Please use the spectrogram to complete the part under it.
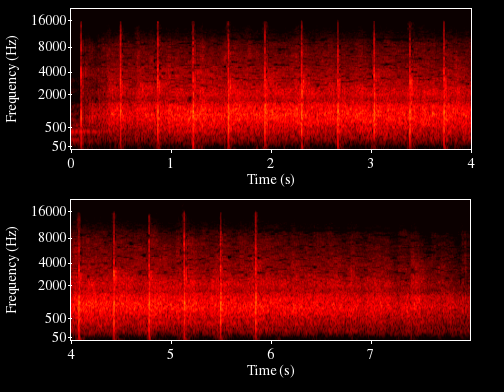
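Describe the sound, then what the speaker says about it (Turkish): An audience at an award ceremony claps in a steady, evenly spaced rhythm over a soft wash of crowd noise. The claps are distant and faint, continuing for several seconds before tapering off. "sizleri ayakta alkışlıyorum"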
